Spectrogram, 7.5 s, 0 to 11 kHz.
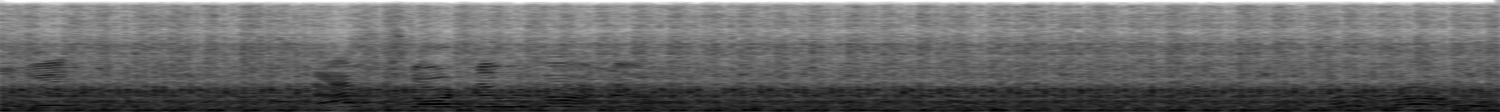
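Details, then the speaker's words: Massey Ferguson Super 90 diesel tractor just after replacing a faulty negative ground cable that caused slow cranking and no-start; started with clutch pushed, now fixed and held at cold idle, not revved. Steady, even diesel clatter with no misses or knocks; normal cold idle. "Well, now she's fixed, I'm happy to say. She's still in idle cuz you can't rev up a cold engine."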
